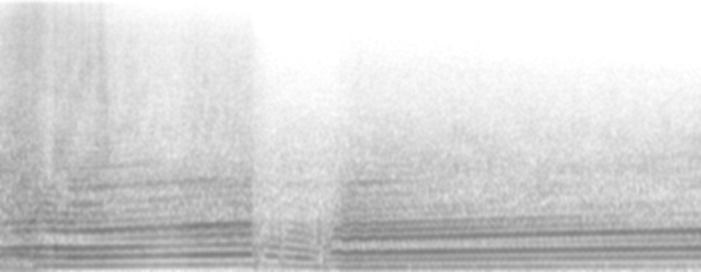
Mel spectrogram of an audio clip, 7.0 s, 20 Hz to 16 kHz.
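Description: Alfa Romeo 164's 3.0-litre Busso V6 passing and pulling away under acceleration, revs climbing. The revs drop briefly at an upshift about two and a half seconds in, then climb steadily again in the next gear.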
